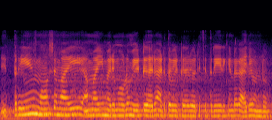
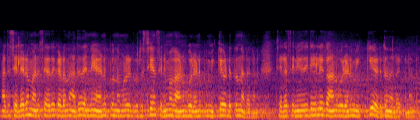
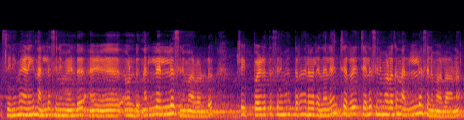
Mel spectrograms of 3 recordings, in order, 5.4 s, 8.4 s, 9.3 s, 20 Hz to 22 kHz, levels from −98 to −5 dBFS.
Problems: none marked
